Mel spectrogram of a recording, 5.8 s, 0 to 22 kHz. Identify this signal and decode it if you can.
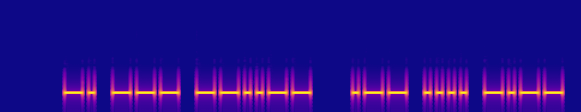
Morse code, heard as a keyed tone, about 20 wpm, 700 Hz. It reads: NO, WHY
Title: Sentences from Top 300 Words 20wpm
